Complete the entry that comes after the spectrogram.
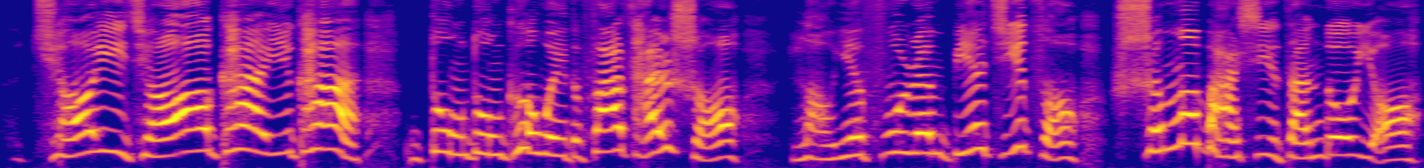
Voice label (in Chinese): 监督小孩, peiyin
